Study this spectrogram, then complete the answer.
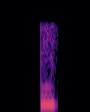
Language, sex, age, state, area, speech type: Manipuri, female, 30-45, Manipur, urban, conversation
